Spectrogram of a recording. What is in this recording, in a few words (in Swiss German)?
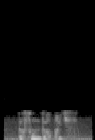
"sunderpris", alsace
